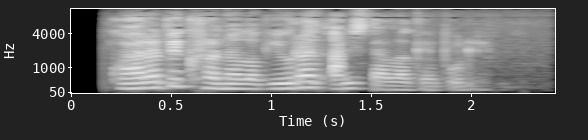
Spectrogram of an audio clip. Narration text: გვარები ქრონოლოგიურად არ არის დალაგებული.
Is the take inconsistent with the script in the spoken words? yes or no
yes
